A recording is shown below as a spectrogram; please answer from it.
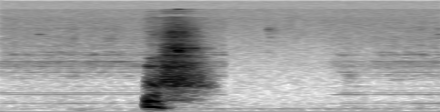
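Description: A man's short "oof" exclamation about halfway in, brief and falling in pitch.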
